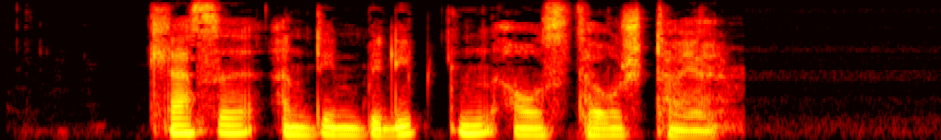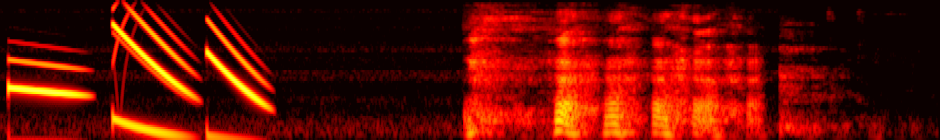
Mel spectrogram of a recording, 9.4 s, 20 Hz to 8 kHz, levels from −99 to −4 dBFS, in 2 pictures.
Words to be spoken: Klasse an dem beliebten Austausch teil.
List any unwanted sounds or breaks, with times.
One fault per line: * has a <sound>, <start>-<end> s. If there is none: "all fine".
* has a chirp, 4.7-6.1 s
* has a laugh, 7.0-8.6 s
